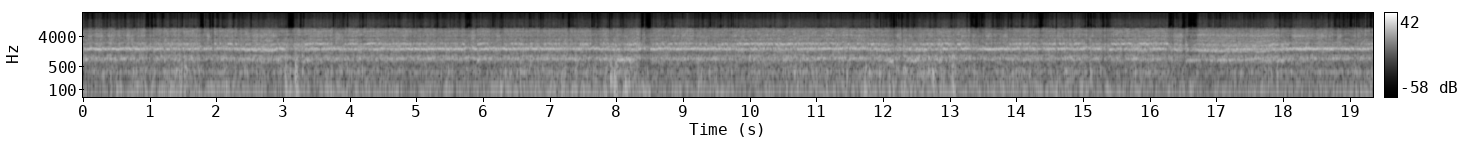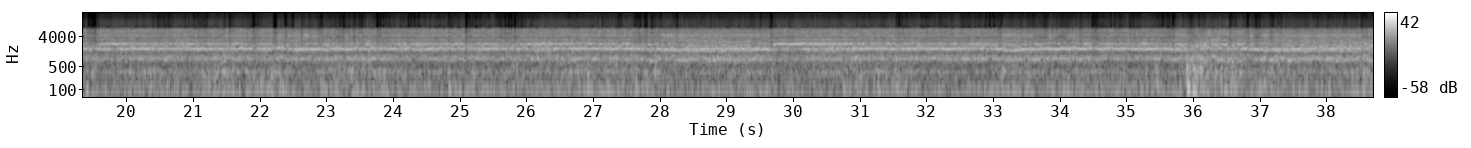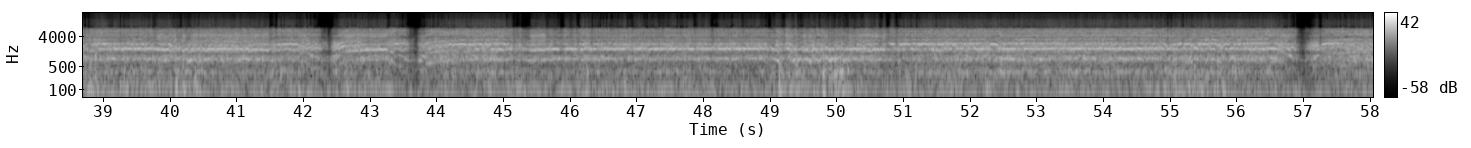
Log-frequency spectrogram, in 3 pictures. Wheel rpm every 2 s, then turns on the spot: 230, 230, 230, 230, 230, 220, 230, 230, 210, 230, 230, 230, 230, 230, 210, 220, 230, 230, 220, 220, 200, 130, 200, 230, 220, 210, 210, 220, 150.
none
